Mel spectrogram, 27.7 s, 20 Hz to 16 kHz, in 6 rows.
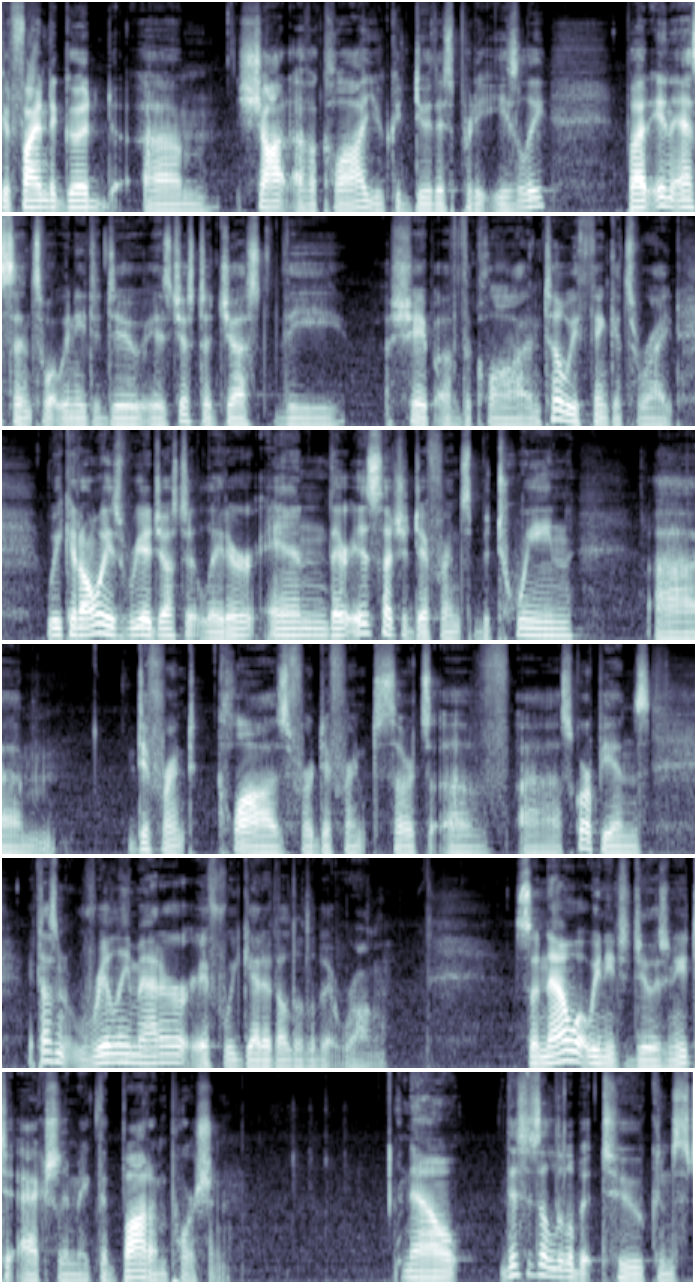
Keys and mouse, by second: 2.8 KP_3, 5.0-6.0 drag, 6.5-8.4 middle drag, 8.4 KP_3, 13.5 a, 13.9 a, 14.1 z, 14.1 b, 17.0 a, 17.3 b, 19.0 click, 20.8 a, 23.3 z, 25.4 KP_1, 26.0 KP_3.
